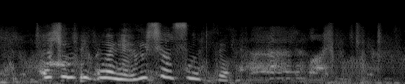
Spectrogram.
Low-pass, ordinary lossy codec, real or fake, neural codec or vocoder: 7.2 kHz; none; fake; codec, 16 kHz, 1 kbps, FreqCodec, smaller model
